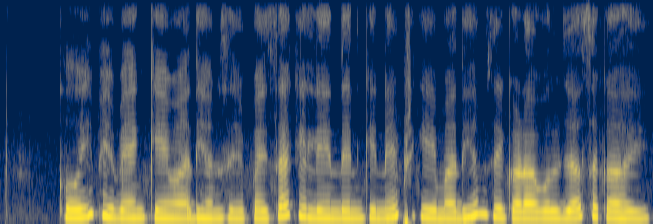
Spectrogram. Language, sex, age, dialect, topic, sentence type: Magahi, female, 18-24, Western, banking, statement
